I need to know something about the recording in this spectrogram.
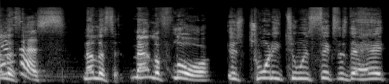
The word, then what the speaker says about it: LaFleur: Did I pronounce his name correctly, Molly? I just want to make sure I said Matt LaFleur.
